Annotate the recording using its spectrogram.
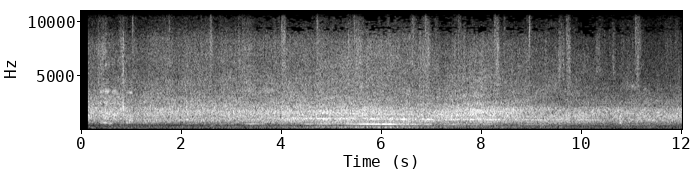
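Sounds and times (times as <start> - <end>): motor vehicle running: 0.2 - 12.0.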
